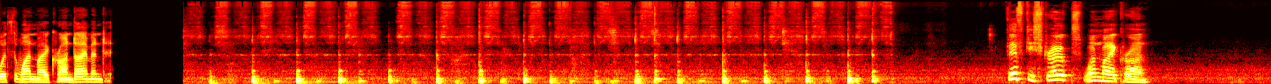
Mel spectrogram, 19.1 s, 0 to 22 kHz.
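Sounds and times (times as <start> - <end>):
knife rasping on strop: 2.8 - 13.5.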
